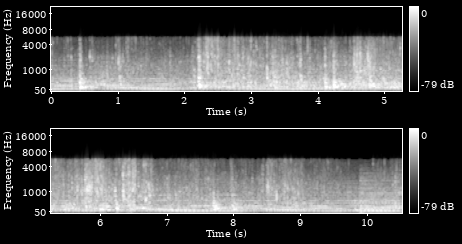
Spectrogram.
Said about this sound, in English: Just heard the clunking noises, and I've only just realised that it's ice hitting the boat.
